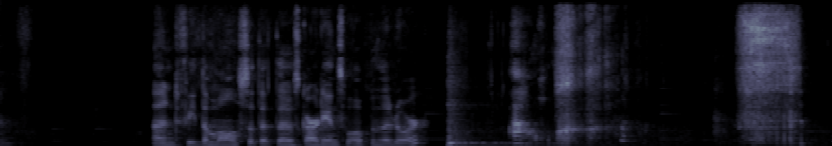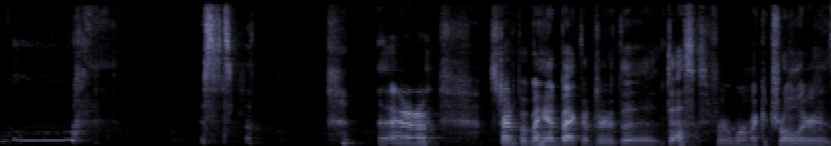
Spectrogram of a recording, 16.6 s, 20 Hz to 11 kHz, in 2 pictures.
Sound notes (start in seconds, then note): 4.4 banging sound; 8.8 pained laughter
